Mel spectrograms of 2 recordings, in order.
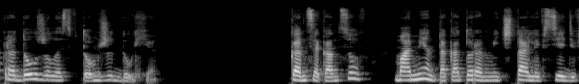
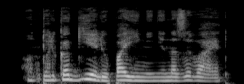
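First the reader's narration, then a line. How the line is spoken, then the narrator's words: Classmates whispering. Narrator (Russian): послышались перешептывания одногруппниц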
